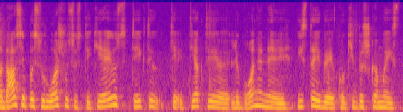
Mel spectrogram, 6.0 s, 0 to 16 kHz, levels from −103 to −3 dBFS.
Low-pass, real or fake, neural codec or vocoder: 14.4 kHz; real; none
